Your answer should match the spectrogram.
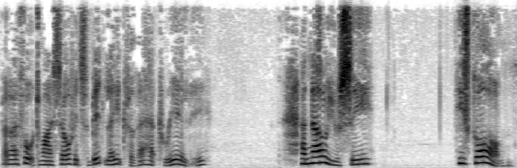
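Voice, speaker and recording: An actress playing a forlorn, newly bereaved widow in a comic radio drama, plaintive, hesitant and understated, with a husky voice. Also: female voice, medium pitch, expressive, a little slow, a little mellow, dull audio. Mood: mournful.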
